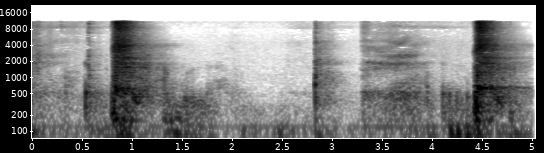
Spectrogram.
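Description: A sudden, forceful sneeze, heard as a couple of sharp, hissing bursts separated by quieter stretches with faint sounds.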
